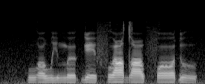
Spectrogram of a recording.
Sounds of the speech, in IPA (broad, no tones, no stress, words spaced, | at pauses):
wɔwimɵɠe fodˤœw fɔɗu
